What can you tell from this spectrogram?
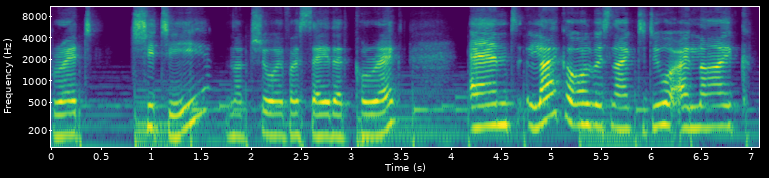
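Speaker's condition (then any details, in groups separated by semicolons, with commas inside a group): No condition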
